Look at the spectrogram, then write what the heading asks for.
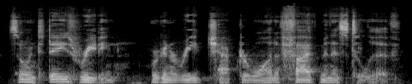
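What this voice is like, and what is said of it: Southern American accent. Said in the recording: “I'm from Alabama, and I have a southern accent.”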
